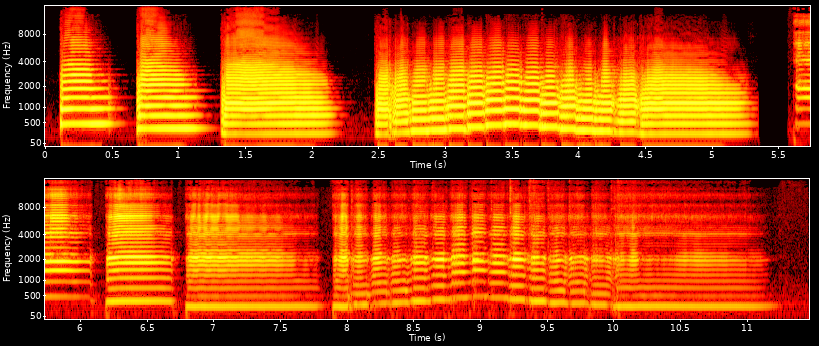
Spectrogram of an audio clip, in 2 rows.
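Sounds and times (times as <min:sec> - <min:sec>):
trumpet with compact practice mute: 0:00.1 - 0:11.2.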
